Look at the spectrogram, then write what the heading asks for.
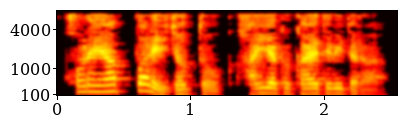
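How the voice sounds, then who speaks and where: A person with a Kansai Japanese accent chatting casually and animatedly as leader of an amateur radio drama troupe, explaining things in a husky voice. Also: mid-range voice, big pitch swings, brisk. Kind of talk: casual after-show chat. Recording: dull lo-fi podcast audio.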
